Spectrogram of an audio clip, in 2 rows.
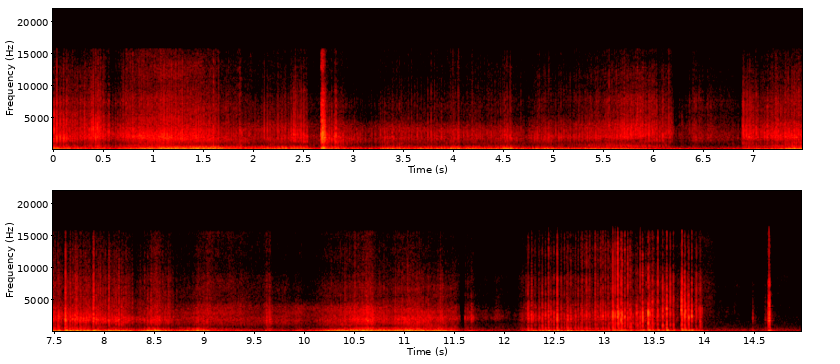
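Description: Fingernails scratch and trace across the lid and front edge of a closed, hollow backgammon case covered in map-print faux leather. The result is a steady, raspy scratching with a low, hollow body resonance, broken by a few sharp ticks and brief near-silent pauses around 6.5 and 12 seconds.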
